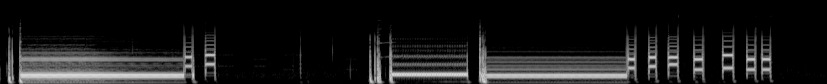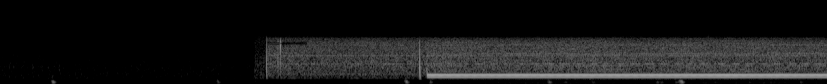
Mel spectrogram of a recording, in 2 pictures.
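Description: Telephone line tones from calling into a touchtone-only PBX: two long steady tones, a quick run of dialing beeps, a stretch of silence, then line hiss settling into a continuous buzzy dial tone at the end. No one speaks.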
